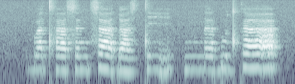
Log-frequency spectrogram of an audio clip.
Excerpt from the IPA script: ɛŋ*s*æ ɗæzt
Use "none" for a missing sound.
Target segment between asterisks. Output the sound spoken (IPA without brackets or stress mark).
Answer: s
